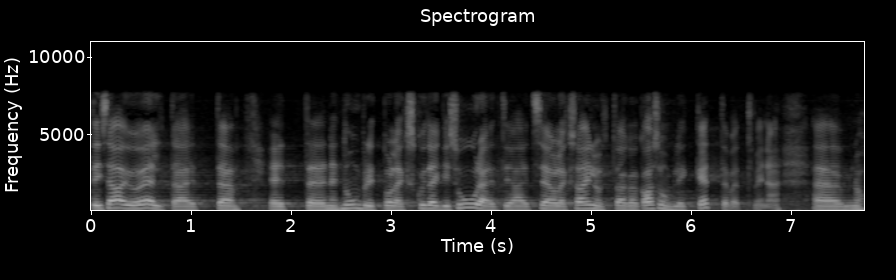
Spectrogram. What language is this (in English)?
Estonian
